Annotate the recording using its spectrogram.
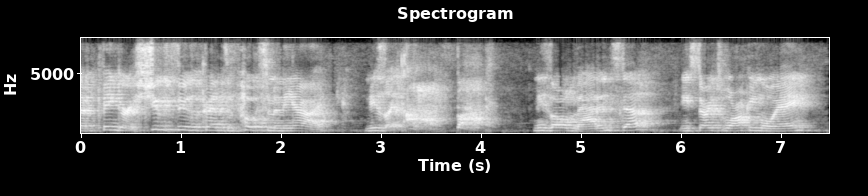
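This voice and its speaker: Woman telling spooky jokes, lively voice. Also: mid-range voice. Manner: laughs often while telling spooky jokes, swears freely. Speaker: podcast co-host. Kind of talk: casual storytelling chat. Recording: roomy, dull lo-fi sound with clear room noise.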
